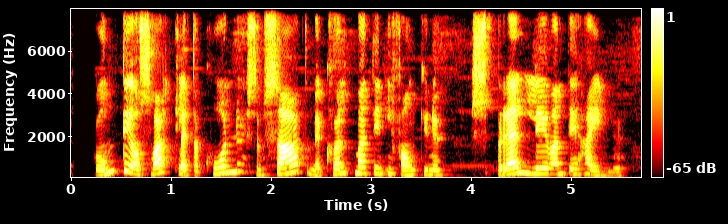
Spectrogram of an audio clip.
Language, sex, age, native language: Icelandic, female, 40-49, Icelandic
